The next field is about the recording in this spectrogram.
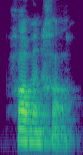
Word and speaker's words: Havenga: Havenga, yeah. – Okay. You want to spell that? – His first name is J-U-A-N.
